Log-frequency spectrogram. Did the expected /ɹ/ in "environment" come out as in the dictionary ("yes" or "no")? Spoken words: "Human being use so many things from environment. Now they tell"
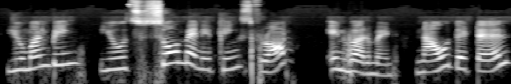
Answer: yes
